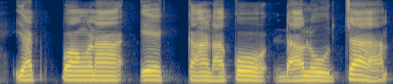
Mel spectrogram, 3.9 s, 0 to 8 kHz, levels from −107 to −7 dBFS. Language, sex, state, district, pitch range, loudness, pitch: Garhwali, male, Uttarakhand, Uttarkashi, 145-160 Hz, -20 LUFS, 155 Hz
